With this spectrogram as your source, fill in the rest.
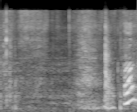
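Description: Scored paper being folded by hand into a one-sheet gift bag, with a few crisp crinkling and rubbing sounds up close, then a brief creak and a short vocal-like chirp near the end.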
